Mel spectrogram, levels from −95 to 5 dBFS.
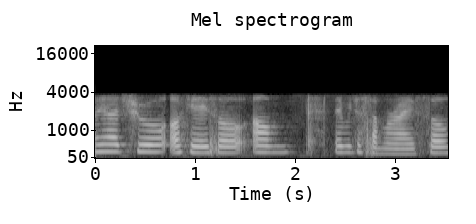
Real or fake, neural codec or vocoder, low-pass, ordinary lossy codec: real; none; 3.6 kHz; AAC, 24 kbps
